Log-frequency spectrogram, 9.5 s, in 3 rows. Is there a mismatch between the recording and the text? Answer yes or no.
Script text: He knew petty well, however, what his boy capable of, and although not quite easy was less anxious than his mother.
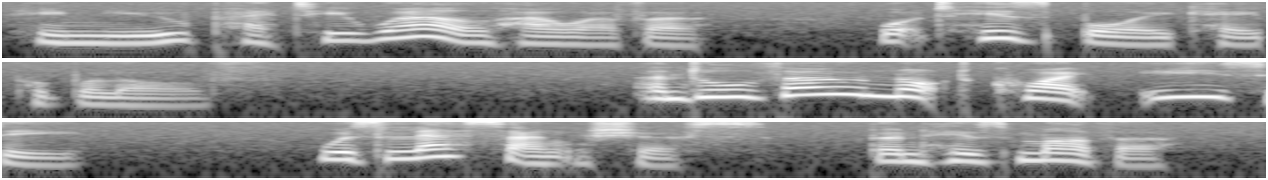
no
